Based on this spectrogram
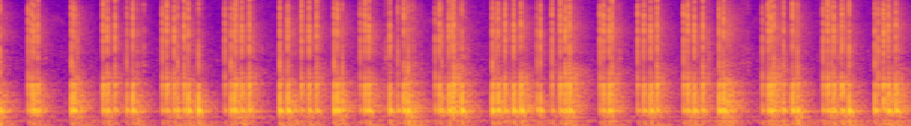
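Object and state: Laminate tabletop tapped with fingernails.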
